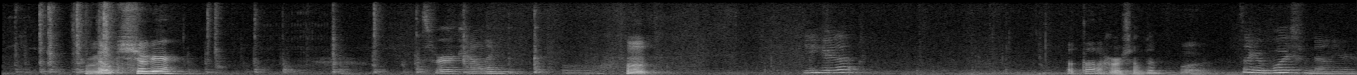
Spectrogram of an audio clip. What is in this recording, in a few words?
male voice heard kitchen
